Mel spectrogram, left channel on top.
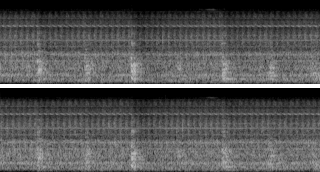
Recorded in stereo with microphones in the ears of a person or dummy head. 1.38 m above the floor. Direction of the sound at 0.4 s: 30° left (ahead or behind).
